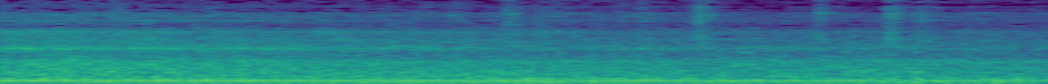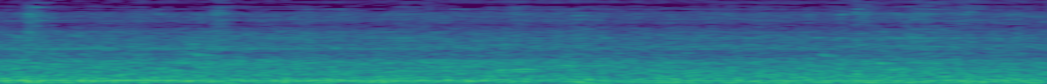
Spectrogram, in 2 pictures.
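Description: Alishan Forest Railway train with a diesel locomotive running along a station platform: a steady low hum and rumble that slowly fades, with a few faint clicks two to four seconds in.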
